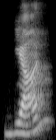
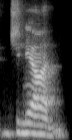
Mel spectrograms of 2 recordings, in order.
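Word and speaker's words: ज्ञान: the gya or jnya, all the three pronunciations are acceptable. Down west, Gujarat, Maharashtra, they'll say Jnya, Jnyan. Down up north, they'll say Gyan. And actual Sanskrit is Jnyan. So all three will be considered correct.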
